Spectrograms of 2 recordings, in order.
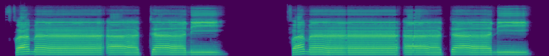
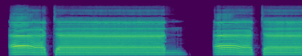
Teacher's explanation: Yang pertama menetapkan ya, artinya kita baca ya-nya sehingga menjadi panjang.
